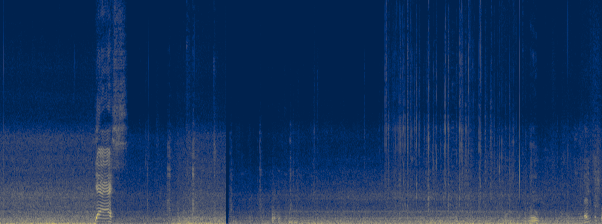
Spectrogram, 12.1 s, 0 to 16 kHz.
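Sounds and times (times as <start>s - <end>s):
train wheels rumbling on rail: 2.6s - 12.0s.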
